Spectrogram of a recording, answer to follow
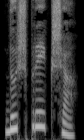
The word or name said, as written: ದುಷ್ಪ್ರೇಕ್ಷ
